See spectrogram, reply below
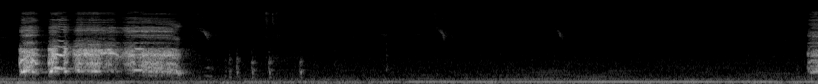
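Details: Indian red junglefowl giving a loud, harsh, broadband call of about one and a half seconds near the start, then a quiet stretch with a low steady hum and faint clicks, and a brief loud sound returning at the end.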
